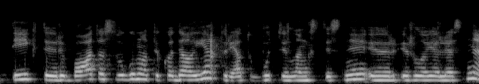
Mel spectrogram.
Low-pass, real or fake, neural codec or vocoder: 10.8 kHz; real; none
